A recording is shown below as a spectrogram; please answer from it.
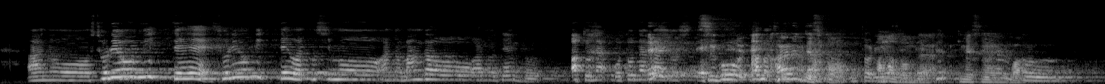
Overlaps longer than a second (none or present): present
